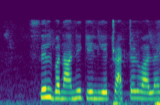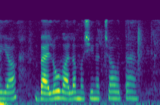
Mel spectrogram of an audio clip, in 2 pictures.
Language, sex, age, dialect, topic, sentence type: Hindi, female, 18-24, Awadhi Bundeli, agriculture, question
